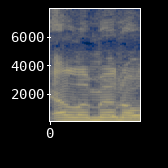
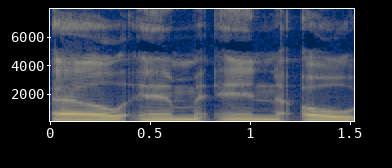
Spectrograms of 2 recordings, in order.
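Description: First: The letters are run together as one unit. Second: The letters are separated with pauses between them. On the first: "like that's one letter" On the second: "You don't say it like that"

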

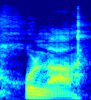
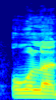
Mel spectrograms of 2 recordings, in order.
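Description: First: The word starts with an H sound. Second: The word starts without an H sound. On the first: The speaker calls it wrong. "not hola" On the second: The speaker calls it right. "Like you say hola"

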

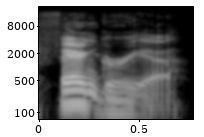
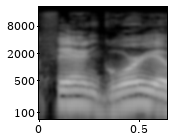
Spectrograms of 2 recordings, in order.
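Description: First: It is said in an imitated, possibly Australian accent. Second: It is said in the speaker's usual pronunciation. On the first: This is how one particular person says the name. "he was like, Fangoria. He said it differently" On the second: This is how most people say the name. "we all call it Fangoria"

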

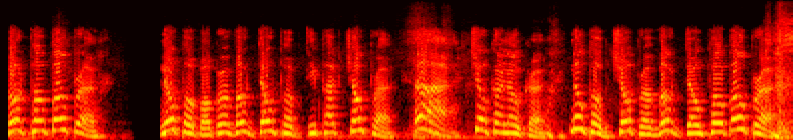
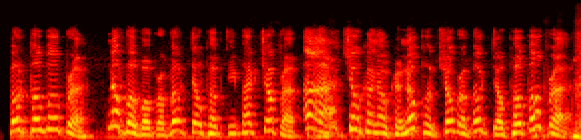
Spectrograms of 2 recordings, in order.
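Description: First: It is said at a normal pace. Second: It is said noticeably faster.

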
